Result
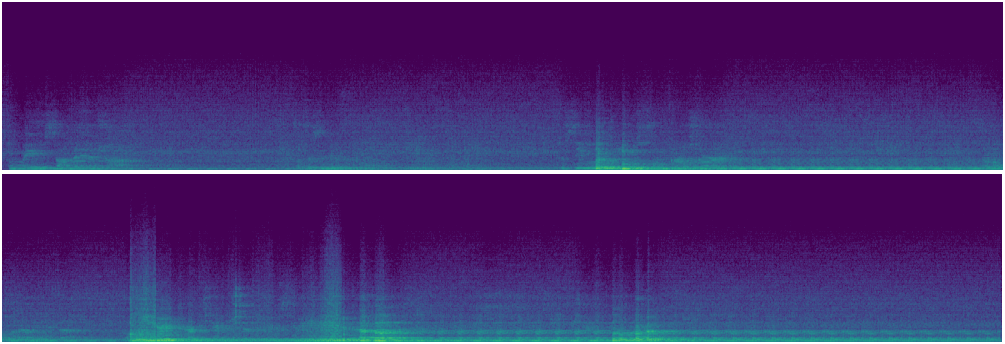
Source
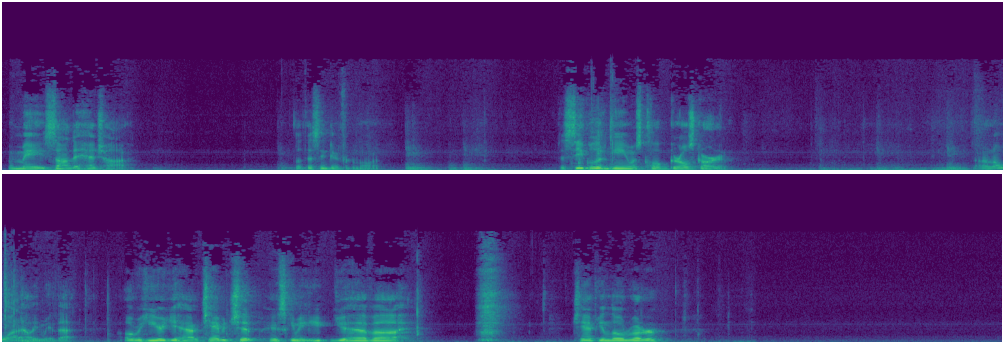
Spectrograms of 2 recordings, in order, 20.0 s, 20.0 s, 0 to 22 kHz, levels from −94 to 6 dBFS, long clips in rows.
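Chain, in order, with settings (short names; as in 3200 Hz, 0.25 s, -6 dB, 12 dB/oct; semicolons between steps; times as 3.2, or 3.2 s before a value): switching spikes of -22 dBFS; low shelf 120 Hz -4.5 dB; notches 50/100/150/200/250/300/350/400 Hz; comb 5 ms, depth 45%; level quantiser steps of 22 dB; sample leveller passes 2; tape spacing loss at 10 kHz 27 dB; swelling echo 0.195 s, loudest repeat 8, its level -18 dB; reverb RT60 1.3 s, pre-delay 4 ms, DRR -2.5 dB; 11.29–13.44 backwards sustainer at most 27 dB/s; gain -8 dB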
